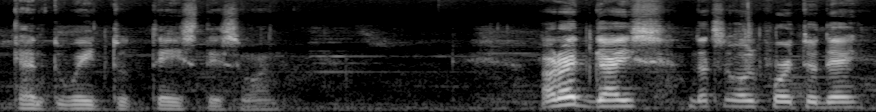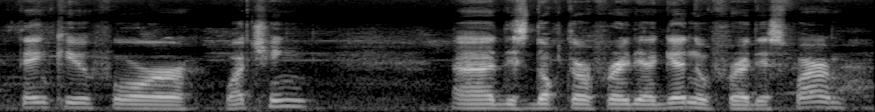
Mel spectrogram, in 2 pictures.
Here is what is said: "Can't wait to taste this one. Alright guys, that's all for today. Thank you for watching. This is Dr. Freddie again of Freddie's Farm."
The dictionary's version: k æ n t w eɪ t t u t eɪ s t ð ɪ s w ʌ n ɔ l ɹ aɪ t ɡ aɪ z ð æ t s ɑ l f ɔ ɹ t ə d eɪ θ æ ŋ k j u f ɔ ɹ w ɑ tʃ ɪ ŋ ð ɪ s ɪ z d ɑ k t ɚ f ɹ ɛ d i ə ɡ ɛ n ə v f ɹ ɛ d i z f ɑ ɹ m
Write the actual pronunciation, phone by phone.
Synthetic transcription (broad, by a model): k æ n t w eɪ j t u t eɪ s t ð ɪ s w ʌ n ɔ l ɹ aɪ t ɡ aɪ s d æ t s ɑ l f ɔ ɹ t ə d eɪ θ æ ŋ k j u f ɔ ɹ w ɑ tʃ ɪ ŋ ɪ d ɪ s d ɑ k t ɚ f ɹ ɛ d i ə ɡ ɛ n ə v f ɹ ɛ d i s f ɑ ɹ m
